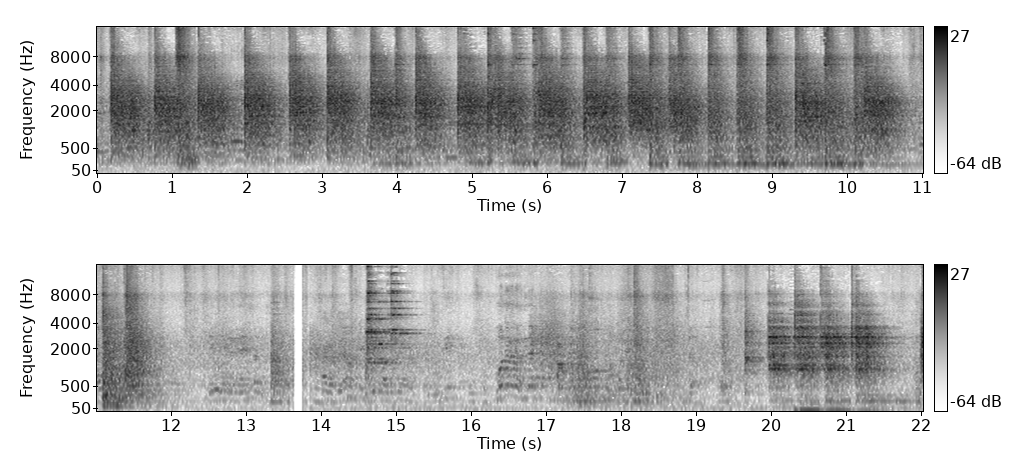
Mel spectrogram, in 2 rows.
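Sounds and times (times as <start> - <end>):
hammering on steel: 0.0 - 11.9, 19.7 - 22.0.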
